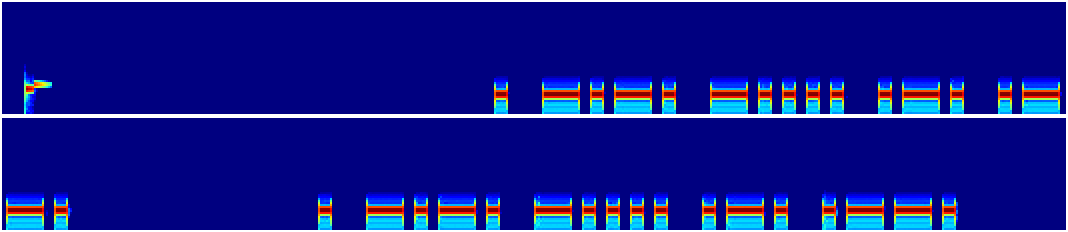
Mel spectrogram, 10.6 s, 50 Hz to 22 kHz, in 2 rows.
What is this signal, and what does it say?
Morse code, heard as a keyed tone, about 20 wpm, 700 Hz. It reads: EC6RP EC6RP
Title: DXCC-100 Call Signs - 5 Characters - Repeated 3x - 20wpm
